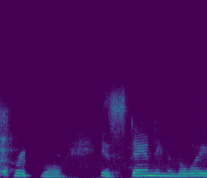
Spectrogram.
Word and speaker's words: Crapo: current chairman in Idaho, I pronounce his last name Crapo, it's actually Crapo, is standing in the way of even this being discussed.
